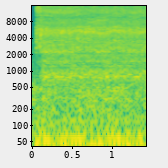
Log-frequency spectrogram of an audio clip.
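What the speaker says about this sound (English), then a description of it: "spray it 3 or 4 coats" A short, close burst of spray hisses steadily as a coating is applied to a crossfeed nut shaft, alone with no talk.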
